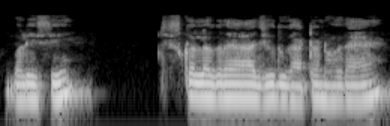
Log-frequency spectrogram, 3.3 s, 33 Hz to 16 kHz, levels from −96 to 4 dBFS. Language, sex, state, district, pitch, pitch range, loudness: Hindi, male, Jharkhand, Jamtara, 130 Hz, 125-145 Hz, -21 LUFS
